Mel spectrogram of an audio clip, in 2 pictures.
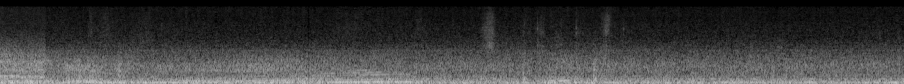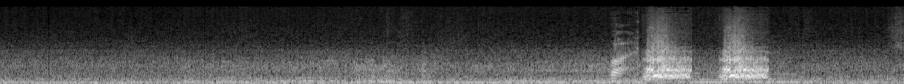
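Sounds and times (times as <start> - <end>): dog barking: 15.4 - 16.8.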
